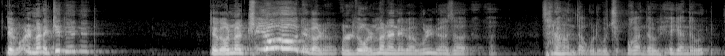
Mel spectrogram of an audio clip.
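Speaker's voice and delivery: high, loud, wailing complaint; aggrieved wife's outburst. Retold or imitated. Wife crying out over her drunk husband, high and loud. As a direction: pour out her wounded pride at full voice. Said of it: "하고".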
